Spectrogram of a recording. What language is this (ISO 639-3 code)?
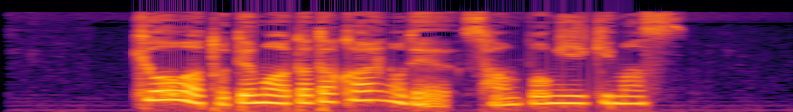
jpn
